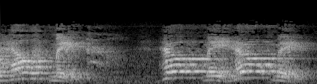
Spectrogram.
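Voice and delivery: mock cries for help, voice lifting; scared child. Little boy sitting in the stream calls for help, mock scared. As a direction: plead like a little boy in trouble. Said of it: "because he was scared".

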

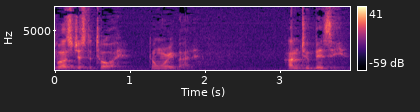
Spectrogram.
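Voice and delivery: preoccupied father's low brush-off; dismissive dad. Retold or imitated. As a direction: brush the child off, low and quiet. Dad brushing off child's complaint.

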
